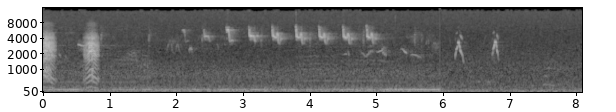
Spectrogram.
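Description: Wild birds: two harsh, rasping calls in the first second, then a songbird singing a run of about ten short, high, falling notes at about three a second, followed by two brief chirps. A steady low hum lies under it until about three-quarters of the way in.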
